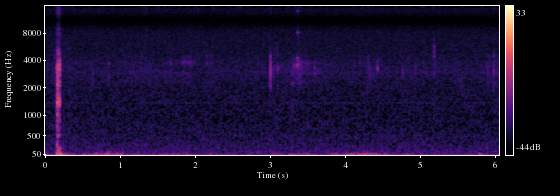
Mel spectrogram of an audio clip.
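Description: Computer mouse clicking: one sharp click just after the start and two more close together about three seconds in, with a few faint ticks, over a faint low hum.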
